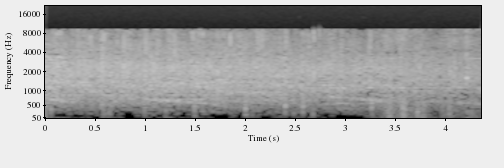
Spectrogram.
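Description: Audience applauding: dense, steady clapping that eases off slightly toward the end.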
